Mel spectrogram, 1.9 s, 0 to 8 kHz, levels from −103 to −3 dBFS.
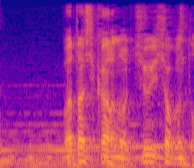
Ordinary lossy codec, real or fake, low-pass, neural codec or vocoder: none; real; 7.2 kHz; none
